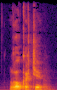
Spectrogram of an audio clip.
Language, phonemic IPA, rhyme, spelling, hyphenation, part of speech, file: Dutch, /ˈroː.kər.tjə/, -oːkərtjə, rokertje, ro‧ker‧tje, noun, Nl-rokertje.ogg
- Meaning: 1. a smoke, a tobacco product that is smoked: cigar 2. a smoke, a tobacco product that is smoked: cigarette 3. diminutive of roker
